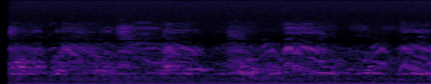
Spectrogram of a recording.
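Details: Whooper swans calling: overlapping nasal, honking notes from several birds in a continuous chorus, some rising and falling, with a steady faint hiss throughout.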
